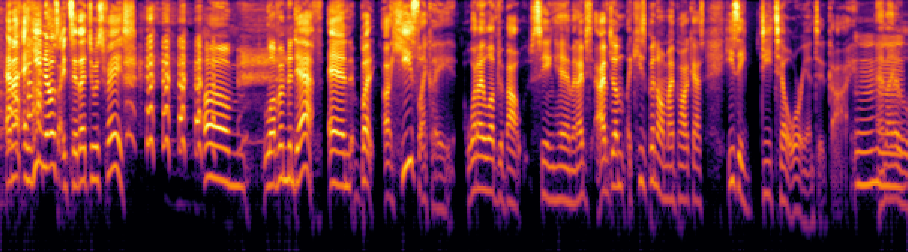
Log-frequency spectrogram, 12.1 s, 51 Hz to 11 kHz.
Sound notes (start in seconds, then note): 1.6 laughs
